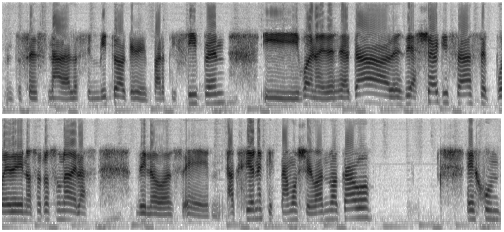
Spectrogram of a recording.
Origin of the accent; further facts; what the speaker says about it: Buenos Aires, Argentina; moved away as an adult; yo soy de Buenos Aires y vine acá, digamos, para cambiar mi vida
